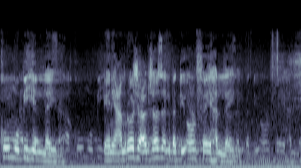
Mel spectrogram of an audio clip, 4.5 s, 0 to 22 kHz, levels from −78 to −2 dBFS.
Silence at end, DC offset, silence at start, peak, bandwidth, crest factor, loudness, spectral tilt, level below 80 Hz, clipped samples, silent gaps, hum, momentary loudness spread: 0 s; 1%; 0 s; -8 dBFS; 11.5 kHz; 16 dB; -22 LUFS; -4 dB/octave; -50 dBFS; under 0.1%; none; none; 19 LU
